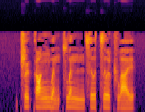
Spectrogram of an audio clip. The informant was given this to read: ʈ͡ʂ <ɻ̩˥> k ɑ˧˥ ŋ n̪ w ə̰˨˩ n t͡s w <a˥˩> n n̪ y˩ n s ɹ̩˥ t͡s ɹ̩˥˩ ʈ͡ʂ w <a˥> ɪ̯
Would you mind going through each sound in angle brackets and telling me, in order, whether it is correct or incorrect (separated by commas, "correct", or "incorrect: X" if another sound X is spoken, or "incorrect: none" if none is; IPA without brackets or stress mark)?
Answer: incorrect: ɻ̩˧˥, incorrect: ə˥˩, incorrect: a˧˥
